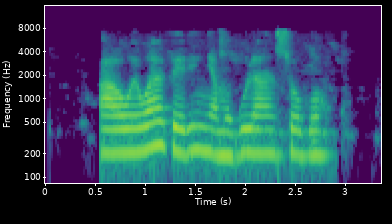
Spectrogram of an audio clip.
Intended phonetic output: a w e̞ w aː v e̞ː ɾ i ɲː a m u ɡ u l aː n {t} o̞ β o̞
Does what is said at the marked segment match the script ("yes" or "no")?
no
